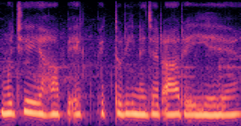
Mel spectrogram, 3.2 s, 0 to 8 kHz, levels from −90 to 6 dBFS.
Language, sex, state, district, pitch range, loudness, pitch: Hindi, female, Arunachal Pradesh, Longding, 185-205 Hz, -13 LUFS, 190 Hz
